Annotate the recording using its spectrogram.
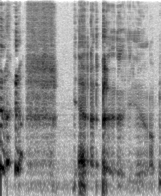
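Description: A woman's goofy non-speech vocal noises: a short breathy hiss, then about a second in a brief throaty, burp-like sound.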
